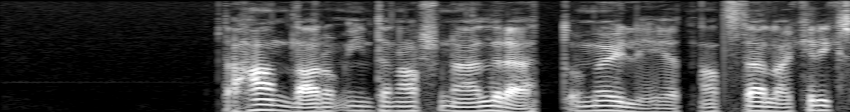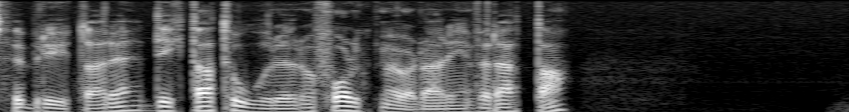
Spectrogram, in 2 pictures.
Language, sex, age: Swedish, male, 43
